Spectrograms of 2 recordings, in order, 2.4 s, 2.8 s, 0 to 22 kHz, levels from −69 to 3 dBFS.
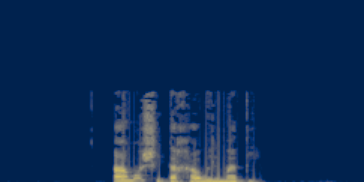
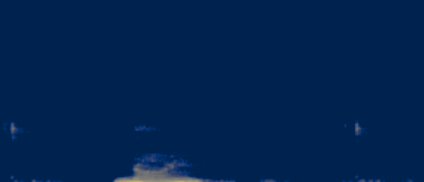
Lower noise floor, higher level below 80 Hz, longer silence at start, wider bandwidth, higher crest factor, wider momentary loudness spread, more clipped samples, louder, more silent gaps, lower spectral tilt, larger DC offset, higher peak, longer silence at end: second, -69 dBFS vs -73 dBFS; first, -46 dBFS vs -68 dBFS; about the same, 0.75 s vs 0.75 s; first, 11.5 kHz vs 7.4 kHz; about the same, 20 dB vs 20 dB; second, 7 LU vs 26 LU; neither; first, -18 LUFS vs -28 LUFS; neither; second, -4.5 dB/octave vs -8 dB/octave; neither; first, 0 dBFS vs -12 dBFS; second, 0.7 s vs 1.45 s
